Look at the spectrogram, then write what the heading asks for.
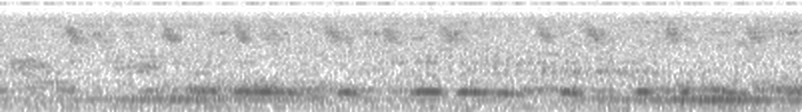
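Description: Birds calling quietly: a low call of short notes, each hooking downward, repeats about two or three times a second from about a second in, over faint high chirps from a small songbird. A faint steady low hum runs underneath.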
